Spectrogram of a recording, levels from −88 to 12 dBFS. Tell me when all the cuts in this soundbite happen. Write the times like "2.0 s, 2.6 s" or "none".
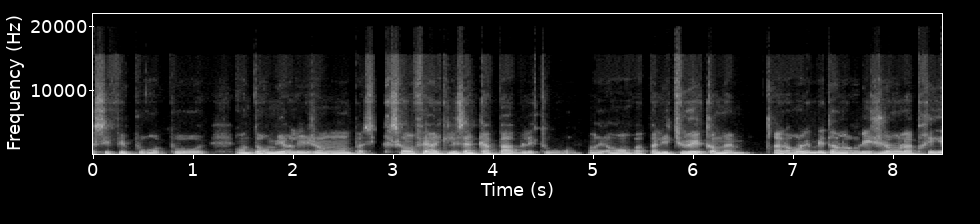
1.4 s, 2.8 s, 4.9 s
